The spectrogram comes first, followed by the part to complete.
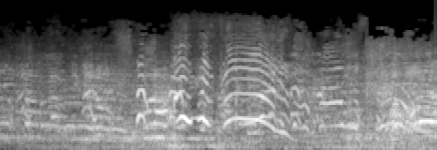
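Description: Overlapping voices talking and calling out: a live pirate actor and boat riders talking over one another with lively up-and-down pitch.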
